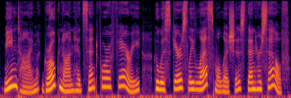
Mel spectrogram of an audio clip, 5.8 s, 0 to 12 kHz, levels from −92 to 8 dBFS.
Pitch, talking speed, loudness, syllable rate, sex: 210 Hz, 145 wpm, -17 LUFS, 4.3 syllables/s, female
